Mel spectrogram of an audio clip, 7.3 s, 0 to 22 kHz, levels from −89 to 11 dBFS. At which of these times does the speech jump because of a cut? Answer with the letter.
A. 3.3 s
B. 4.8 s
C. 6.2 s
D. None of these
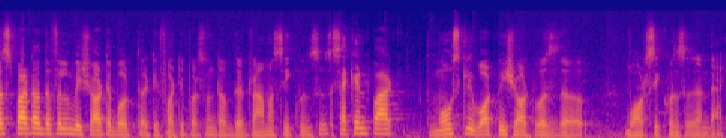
A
